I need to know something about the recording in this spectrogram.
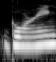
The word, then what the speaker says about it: Gohring: name is well goring there's a silent h g o h RI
